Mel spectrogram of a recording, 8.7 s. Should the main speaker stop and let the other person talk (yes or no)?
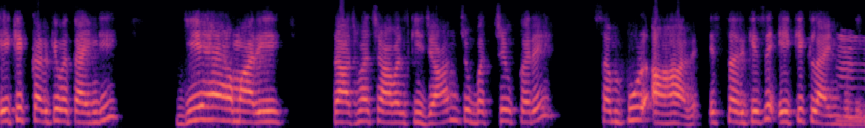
yes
